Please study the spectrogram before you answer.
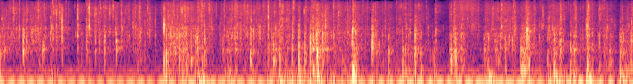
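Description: Fingertips of both hands press, rub and scratch a plastic Amazon Prime poly bubble mailer lying flat on a counter. The result is dense, continuous crinkling, with sharp bright crackles and low rustling thumps throughout.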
